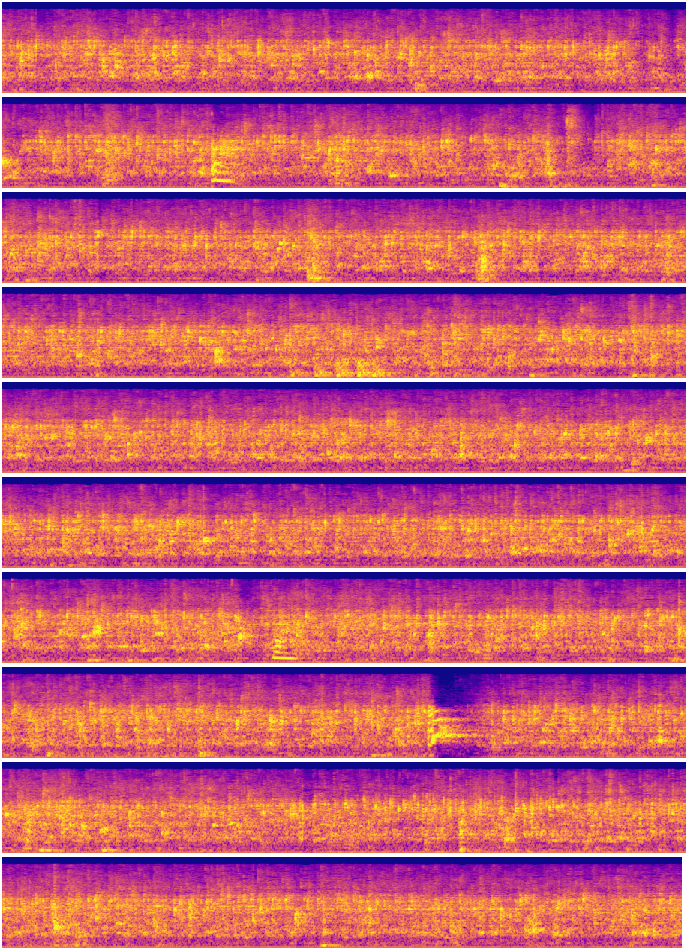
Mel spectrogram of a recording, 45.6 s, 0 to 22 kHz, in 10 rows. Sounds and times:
Bathtub (filling or washing): 0.0 - 45.5
Fill (with liquid): 0.0 - 45.5
Speech: 29.1 - 29.5.

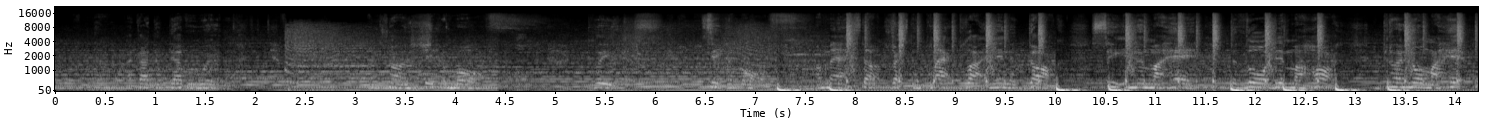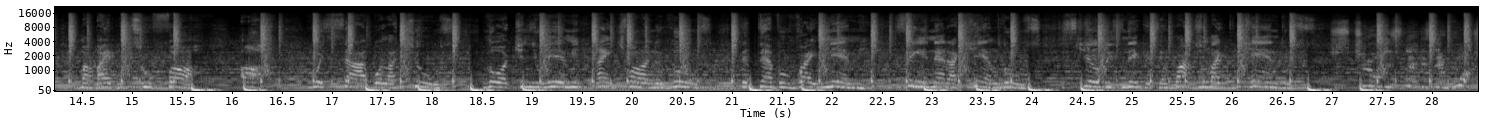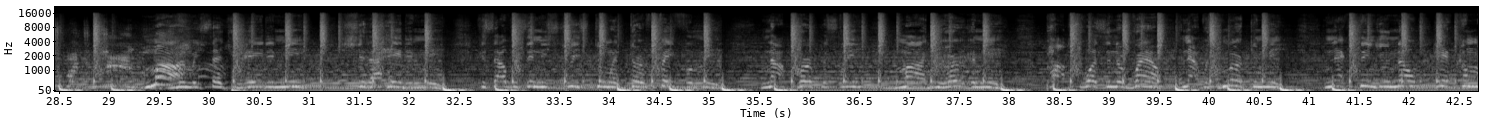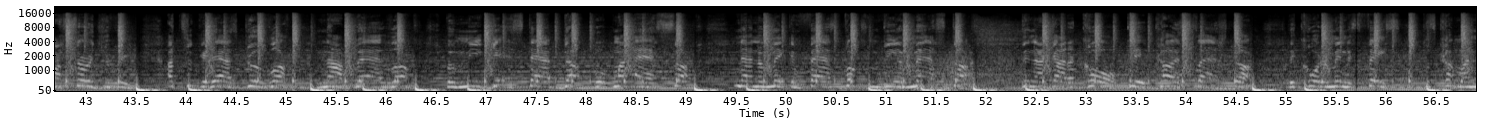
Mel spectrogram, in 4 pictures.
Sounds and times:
Hip hop music: 0.0 - 56.9.

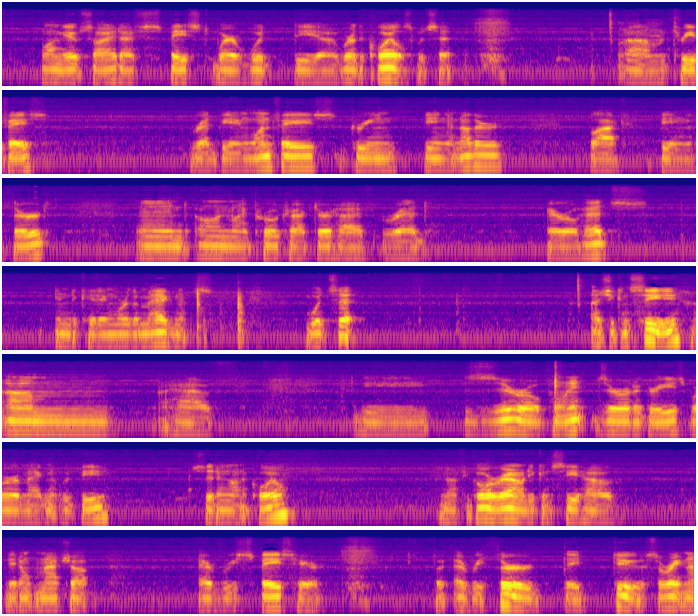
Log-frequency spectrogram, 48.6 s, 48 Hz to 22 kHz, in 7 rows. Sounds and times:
Speech: 0.4 - 4.6, 6.1 - 7.5, 8.8 - 12.0, 12.8 - 14.4, 15.2 - 18.2, 19.3 - 20.4, 21.4 - 23.0, 23.8 - 24.5, 26.6 - 30.0, 31.3 - 35.8, 36.6 - 37.7, 39.1 - 40.9, 41.7 - 42.6, 43.6 - 44.9, 46.0 - 48.5.

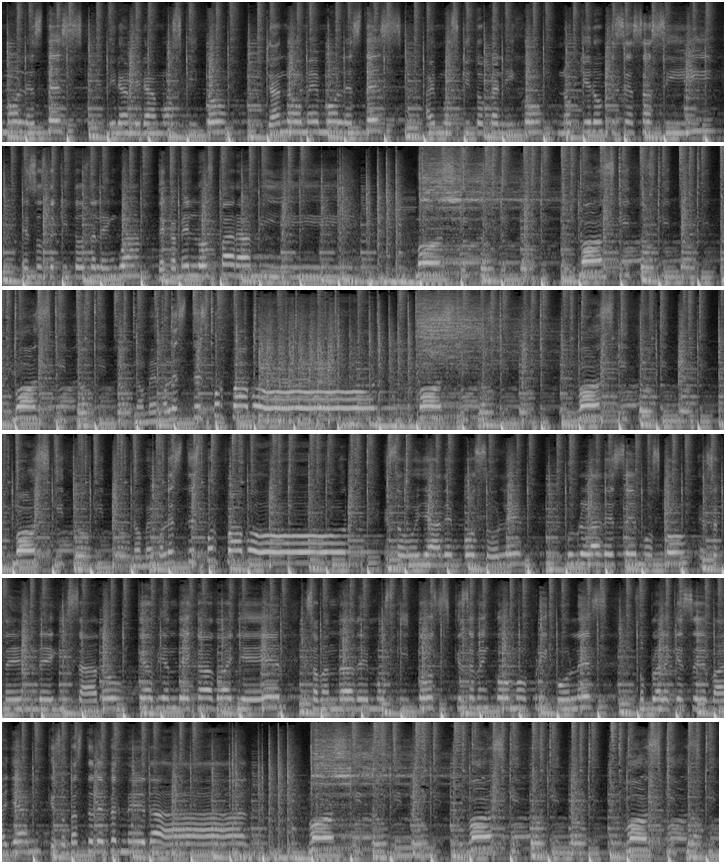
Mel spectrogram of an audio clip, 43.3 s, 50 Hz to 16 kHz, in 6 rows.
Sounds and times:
Music: 0.0 - 43.2.

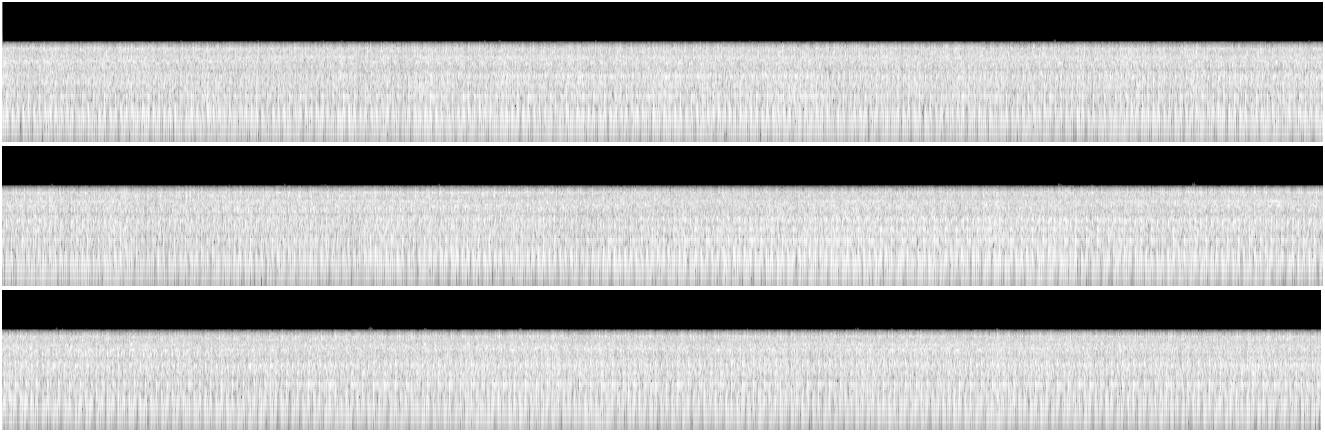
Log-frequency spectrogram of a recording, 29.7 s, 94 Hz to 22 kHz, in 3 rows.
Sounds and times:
Idling: 0.0 - 29.7.

